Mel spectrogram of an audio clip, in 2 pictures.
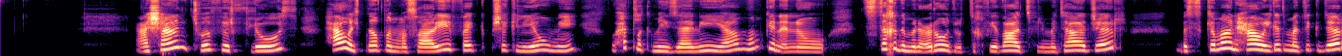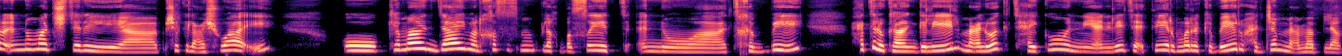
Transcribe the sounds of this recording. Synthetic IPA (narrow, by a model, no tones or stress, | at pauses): ʕaʃaːnt̪wafːɪɾfluːs | ħaːwɪlt̪nɑðˤːɨmːɑsˤɑːɾiːfakb̥ʃakljoːmi | wħɑt̪ˤːlɑkmiːzaːnɪjːamʊmkɪnʔɪnːʊ | t̪ɪ̥st̪axd̪ɪmɪlʕʊɾuːd̪wɪt̪ːɑxfiːðˤɑːt̪filmat̪aːd͡ʒɪɾ | basːkamaːnħaːwalɡad̪mat̪ɪɡd̪ɑɾˤʔɪnːʊmat̪ɪ̥ʃt̪aɾibʃaklʕaʃwaːʔḭ | wkamaːnd̪aːjmanxɑsˤːɨsˤmablaɣbɑsiːt̪ˤʔɪ̰nːʊt̪xabːiː | ħat̪ːalawkaːnɡaliːlmaʕalwaɡt̪ħajakuːnjaʕniliːt̪aʔθiːɾmɑrˤːɑkabiːɾwħat̪̚d͡ʒamːaʕmablaɣ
